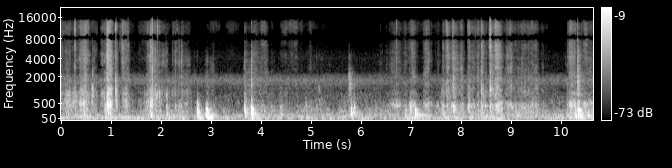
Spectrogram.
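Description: Nike SB Chron 2 skate shoes being handled: soft rustling of the suede and laces with scattered light knocks as they are turned over and set down on a wooden tabletop.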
